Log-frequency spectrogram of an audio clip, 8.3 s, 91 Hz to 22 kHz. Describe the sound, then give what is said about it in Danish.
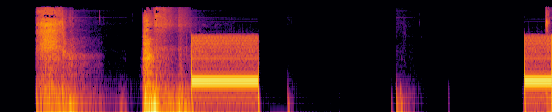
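A telephone ringback tone during an outgoing call placed from a Radio 24/7 radio show: steady, buzzy one-second beeps separated by a long pause of several seconds. A couple of breathy sighs come just before the first beep. “Øhm, jeg ringer, fordi jeg laver et lille element øh, her på, på radioen, hvor vi ringer rundt til folk, der er fyldt 50 år,”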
